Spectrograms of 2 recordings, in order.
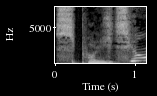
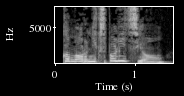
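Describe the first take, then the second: First: Slow, low, hushed echo in disbelief; astonished, whispery query; surprised question. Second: High-pitched neighbour breaking the news; excited, high-voiced announcement; excited report. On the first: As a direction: repeat it slowly, half whispered, rising in surprise. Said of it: "Zdziwiłam się". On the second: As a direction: announce it eagerly, pitched well up. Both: A narrator's reading.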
